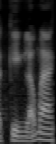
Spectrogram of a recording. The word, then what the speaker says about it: kiền lão ma: Chú thích, ở mấy tập trước á, cái ông nội Âm La Tông này á được gọi là càng lão ma, tự nhiên bây giờ bị dịch là kiền lão ma, nên từ đây về sau lát sẽ đọc là kiền lão ma nha.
